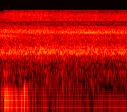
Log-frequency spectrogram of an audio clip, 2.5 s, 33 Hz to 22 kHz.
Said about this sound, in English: For the skills portion of the competition, I will steam 7 judicial robes in under 2 minutes.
